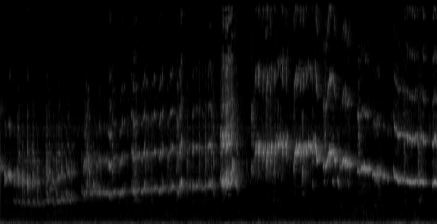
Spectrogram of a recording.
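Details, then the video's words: Night-time song of a male Gouldian finch (yellow back, red head, white chest): high, squeaky, strained notes strung together, a louder sharp burst around three seconds, then smooth rising and falling thin whistles. "Suara Burung Gould Amadin Gacor || Gouldian Finch Singing Gacor"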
